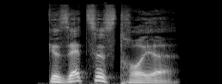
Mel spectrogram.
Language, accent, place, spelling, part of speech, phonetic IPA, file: German, Germany, Berlin, gesetzestreue, adjective, [ɡəˈzɛt͡səsˌtʁɔɪ̯ə], De-gesetzestreue.ogg
- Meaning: inflection of gesetzestreu: 1. strong/mixed nominative/accusative feminine singular 2. strong nominative/accusative plural 3. weak nominative all-gender singular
